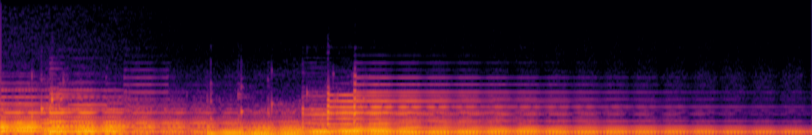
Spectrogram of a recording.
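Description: Music: a guitar chord played through effects rings out with a regular wavering pulse and fades steadily, after a few plucked notes near the start.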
